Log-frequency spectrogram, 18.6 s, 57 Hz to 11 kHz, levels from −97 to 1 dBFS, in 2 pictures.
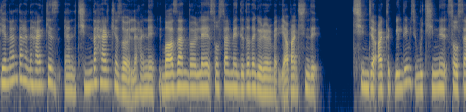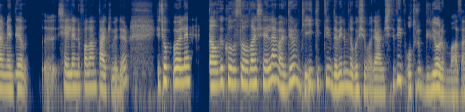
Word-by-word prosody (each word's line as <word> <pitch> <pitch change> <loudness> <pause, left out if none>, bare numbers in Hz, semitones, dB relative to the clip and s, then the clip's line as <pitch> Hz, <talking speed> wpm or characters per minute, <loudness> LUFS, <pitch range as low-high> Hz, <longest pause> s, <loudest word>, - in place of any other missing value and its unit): genelde, 240 +5 0
hani, 245 -5 -2
herkes, 200 0 -1
yani, 155 -1 -4
Çin'de 185 +7 -2
herkes 215 -7 +1
öyle. 145 -3 +1
Hani, 155 0 -4
bazen 175 +3 +5
böyle 175 0 +1
sosyal 185 0 -2
medyada 175 0 -1
da 180 - +2
görüyorum. 145 -3 +1
E, - - -3
ya, 135 +1 +1
ben 155 0 +3
Çinde 155 -1 -5 0.6
Çince 180 -3 0
artık 170 +2 +2
bildiğim 175 +7 -2
için 185 -8 -8
bu 170 - -1
Çinli 175 0 -2
sosyal 170 -1 0
medya, 165 +1 0 0.4
ııı, 430 -2 -10
şeylerini 175 -1 -1
falan 180 +1 -1
takip 160 -4 0
ediyorum. 225 - -4 0.6
Ya, 195 - -5
çok 235 -2 +2
böyle 230 +1 +6 0.4
dalga 195 +3 +5
konusu 225 -1 +1
olan 215 +1 +4
şeyler 220 +5 +2
var. 175 -3 0
Diyorum 240 -2 +1
ki: 165 - -3
"İlk 205 0 -7
gittiğimde 215 -6 -3
benim 190 +1 0
de 175 - -1
başıma 160 -1 -3
gelmişti." 145 +6 -4
deyip 260 -1 -1
oturup 170 0 -6
gülüyorum 155 -4 +1
bazen, 130 0 -5
180 Hz, 165 wpm, -24 LUFS, 165-215 Hz, 0.6 s, böyle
